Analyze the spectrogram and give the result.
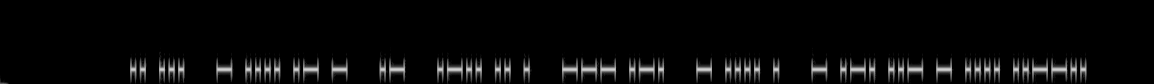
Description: Morse code, heard as a keyed tone, about 25 wpm, 700 Hz. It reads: IS THAT A LIE OR THE TRUTH?
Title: Sentences from Top 1600 Words 25wpm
